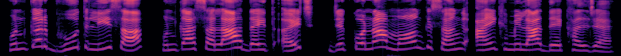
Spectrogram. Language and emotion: Maithili, neutral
